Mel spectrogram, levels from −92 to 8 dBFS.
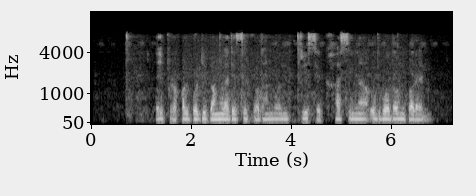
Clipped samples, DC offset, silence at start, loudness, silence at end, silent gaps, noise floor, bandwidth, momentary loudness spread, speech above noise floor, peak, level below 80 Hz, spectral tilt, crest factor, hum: under 0.1%; under 0.1%; 0.7 s; -19 LUFS; 0.45 s; none; -68 dBFS; 8.2 kHz; 14 LU; 49 dB; -2 dBFS; -48 dBFS; -6 dB/octave; 18 dB; none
